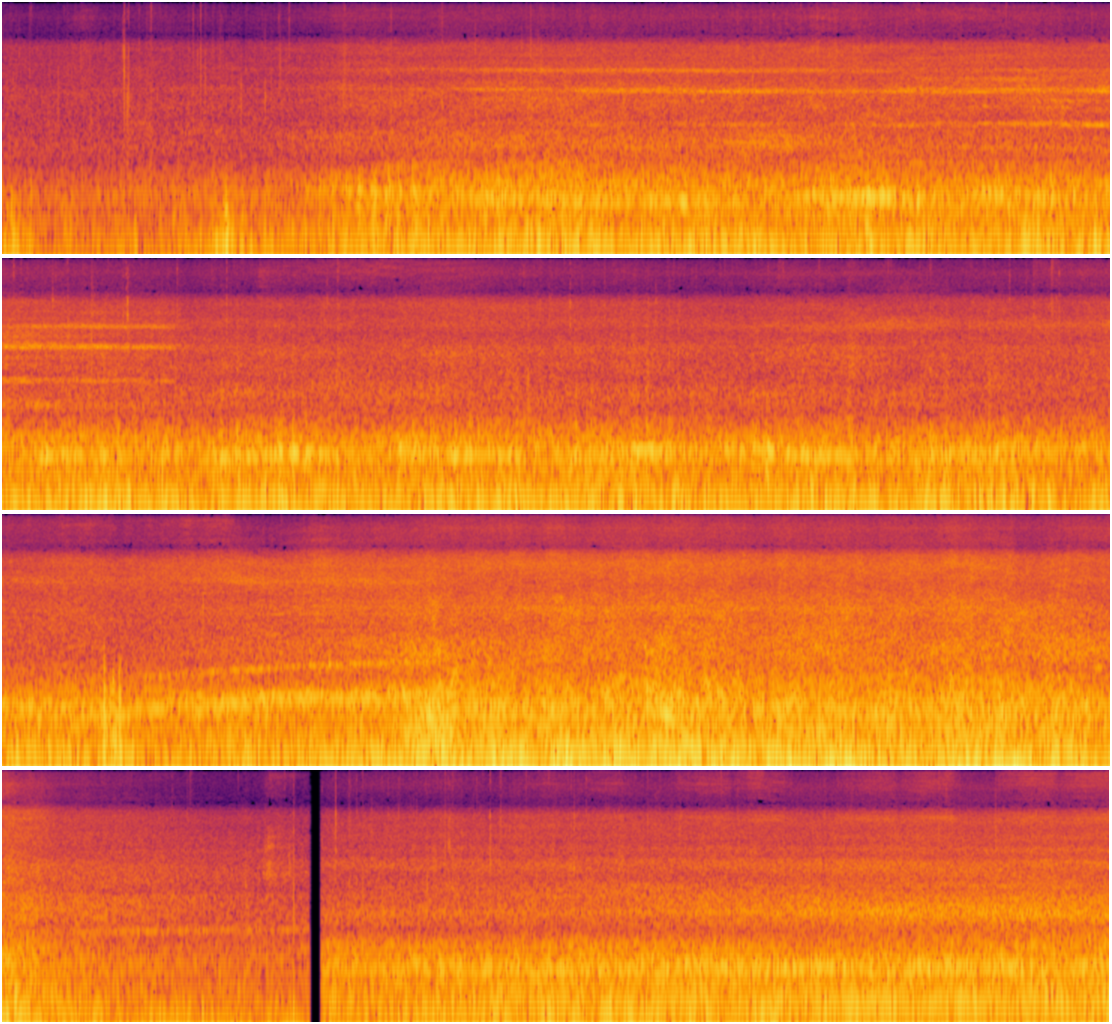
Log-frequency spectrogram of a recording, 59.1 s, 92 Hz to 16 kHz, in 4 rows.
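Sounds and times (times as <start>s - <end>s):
high train whine: 0.0s - 59.0s
train rolling rumble: 0.0s - 59.0s.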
